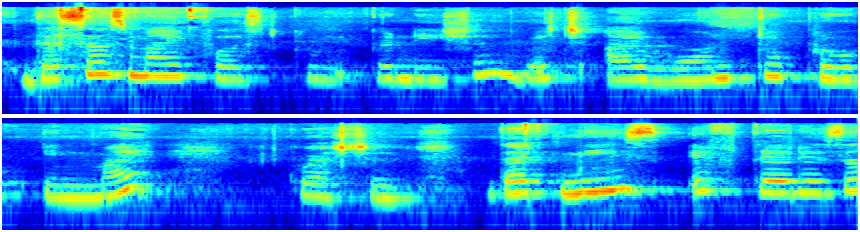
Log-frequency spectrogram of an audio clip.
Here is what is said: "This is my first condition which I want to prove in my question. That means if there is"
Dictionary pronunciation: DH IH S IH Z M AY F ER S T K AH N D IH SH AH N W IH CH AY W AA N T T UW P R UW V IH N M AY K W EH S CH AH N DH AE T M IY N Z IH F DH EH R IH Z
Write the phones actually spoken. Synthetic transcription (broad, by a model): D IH S IH Z M AY F ER S T K AH N D IH SH AH N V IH CH AY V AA N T T UW P R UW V IH N M AY K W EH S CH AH N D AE T M IY N Z IH F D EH R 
